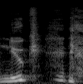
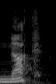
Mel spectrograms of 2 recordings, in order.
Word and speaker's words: NUC: I've often called it nuke just to be funny but it's but most people are pronouncing it nuck uh and and the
